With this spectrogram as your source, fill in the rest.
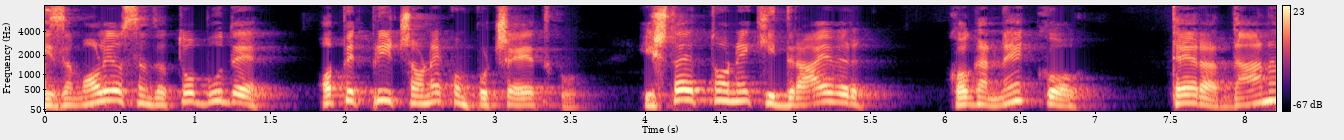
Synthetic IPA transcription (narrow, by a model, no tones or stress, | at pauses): izamo̞lio̞samd̪at̪o̞ːbud̪e̞ | o̞pet̪̚pɾiːt͡ʃaoneko̞mpo̞t͡ʃe̞ːt̪ku | iʃt̪ajet̪oːnekid̪ɾajʋeɾ | ko̞ɡanekʰo | t̪eɾad̪ana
